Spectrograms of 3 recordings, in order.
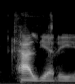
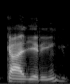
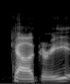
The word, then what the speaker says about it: Cagliari: So if I do say Calgary, it sounds like the city of Calgary.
